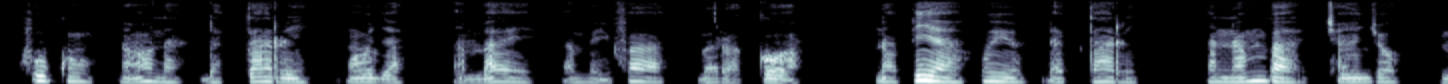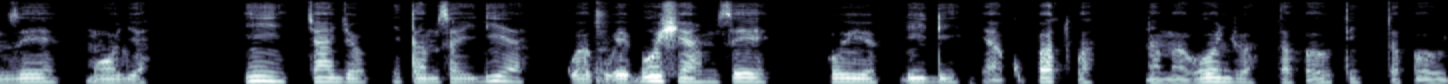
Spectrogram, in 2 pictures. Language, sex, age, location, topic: Swahili, female, 36-49, Nakuru, health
